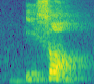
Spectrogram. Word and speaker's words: Esau: It's Esau, okay? It's spelled E-S-A-U, Esau.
